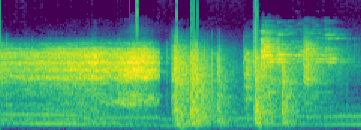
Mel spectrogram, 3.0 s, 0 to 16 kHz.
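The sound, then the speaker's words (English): A steady car engine roar as the driver guns it is cut off by a heavy thunk as the car strikes a man walking in the street, knocking him 100 feet and smashing the car's front, followed by a rattling burst of crunching, scraping debris as the car keeps rolling, loud. “We knocked him 100 feet, Slater. But the front of the car's all smashed.”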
